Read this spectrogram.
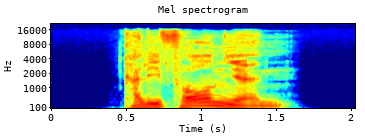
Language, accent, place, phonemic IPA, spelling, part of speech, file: German, Germany, Berlin, /kaliˈfɔrni̯ən/, Kalifornien, proper noun, De-Kalifornien.ogg
- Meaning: California (the most populous state of the United States)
